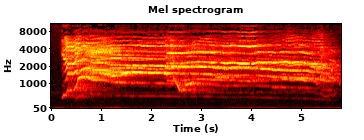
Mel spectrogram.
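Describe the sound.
A long, drawn-out scream in a video game, a loud, strained, high wail held steadily for over five seconds with a brief dip in pitch partway through, with no talk.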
